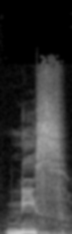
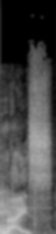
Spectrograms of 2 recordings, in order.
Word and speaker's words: Nice: then next week from the 14th, the 15th to the 18th, I'll be in Nice, France. – Yes. – Oh. Selling my pilot. – It's pronounced nice. It's nice.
